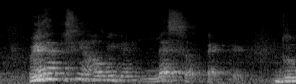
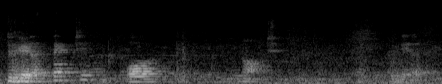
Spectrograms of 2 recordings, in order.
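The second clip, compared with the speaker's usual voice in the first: slow contrast; 6 semitones lower, 4 dB quieter, much slower than usual. Shown as a demonstration. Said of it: "contrast of choices".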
